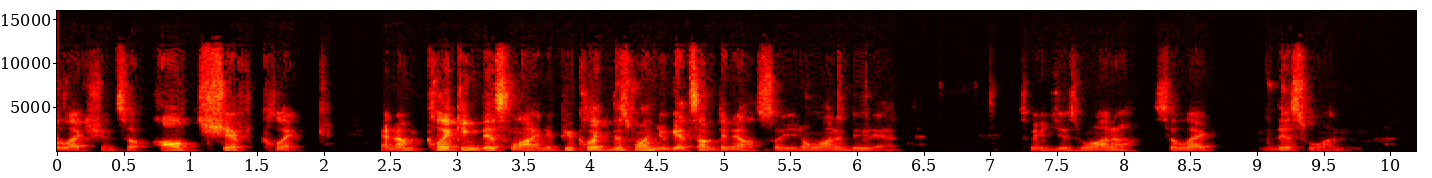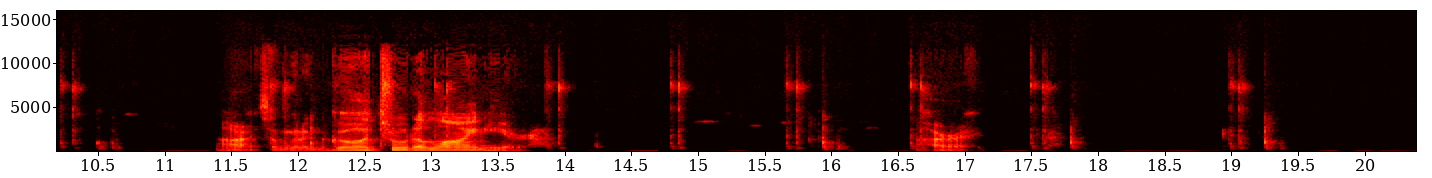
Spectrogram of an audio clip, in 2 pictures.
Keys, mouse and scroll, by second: 1.2 alt+shift+click, 4.3 alt+shift+click, 6.0 super+z, 9.2 alt+shift+click, 10.3 alt+shift+click, 12.0 alt+shift+click, 13.1 alt+shift+click, 14.0 alt+shift+click, 15.0 alt+shift+click, 15.8 alt+shift+click, 16.7 alt+shift+click, 17.7 alt+shift+click, 19.1 alt+shift+click.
